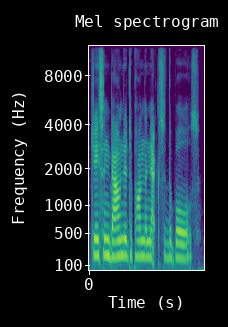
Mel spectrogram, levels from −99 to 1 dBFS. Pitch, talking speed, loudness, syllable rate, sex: 190 Hz, 235 wpm, -19 LUFS, 5.1 syllables/s, female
